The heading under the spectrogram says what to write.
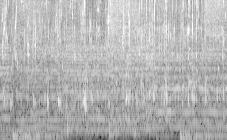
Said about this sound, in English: He decanted the cheap wine and winced as he poured some into Christophe's glass.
